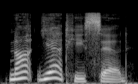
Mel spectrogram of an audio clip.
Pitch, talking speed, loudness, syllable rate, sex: 200 Hz, 175 wpm, -17 LUFS, 3.4 syllables/s, female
